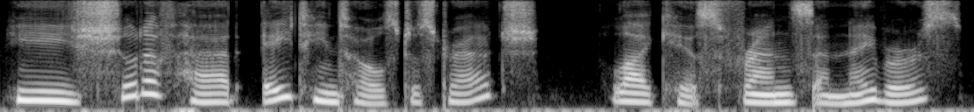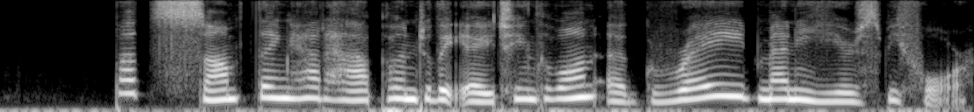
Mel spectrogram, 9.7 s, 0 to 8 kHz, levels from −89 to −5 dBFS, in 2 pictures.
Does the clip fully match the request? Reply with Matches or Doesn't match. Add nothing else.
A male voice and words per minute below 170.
Doesn't match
